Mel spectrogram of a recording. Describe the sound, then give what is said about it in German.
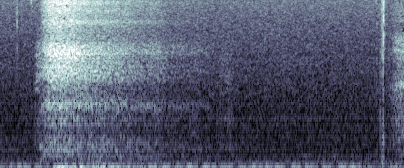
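Slow exhale through the nose during a guided breathing exercise, a soft airy rush that swells and then gradually fades, with no talk. “die kühle Luft spüren und wahrnehmen und ausatmen durch die Nase.”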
